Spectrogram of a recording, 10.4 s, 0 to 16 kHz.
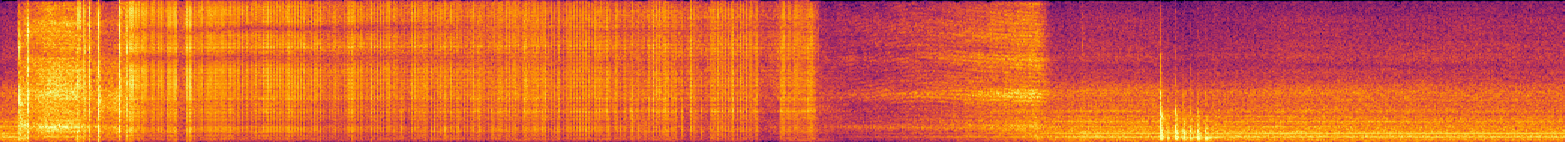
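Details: Everlast Power i-MIG 140E MIG welder after the voltage was turned down a notch: steady crisp frying crackle for several seconds without popping or sputtering, normal MIG welding with the wire feeding well.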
